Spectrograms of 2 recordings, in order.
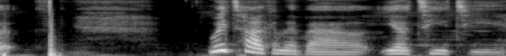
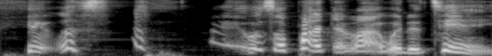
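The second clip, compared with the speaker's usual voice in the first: laughing disbelief; 10 semitones higher than usual. Real, not acted. Laughing at the shabby lot.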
